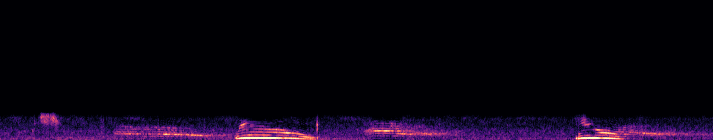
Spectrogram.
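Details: A she-cat on Kos, Greece, pestering to be let into a room with constant meowing: two strong, arching meows about three seconds apart, softer meows between them.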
